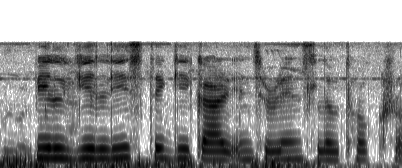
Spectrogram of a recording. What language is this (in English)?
Manipuri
